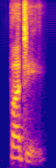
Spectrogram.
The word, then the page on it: puttee: Indian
